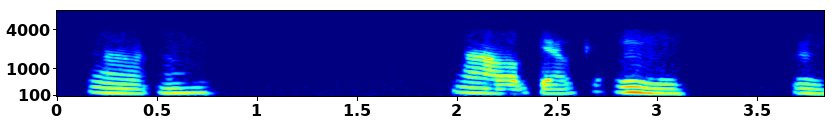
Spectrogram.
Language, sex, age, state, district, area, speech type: Malayalam, female, 30-45, Kerala, Wayanad, rural, conversation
